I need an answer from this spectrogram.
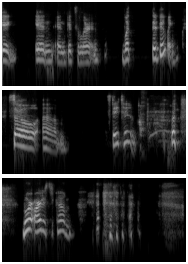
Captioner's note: laughs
